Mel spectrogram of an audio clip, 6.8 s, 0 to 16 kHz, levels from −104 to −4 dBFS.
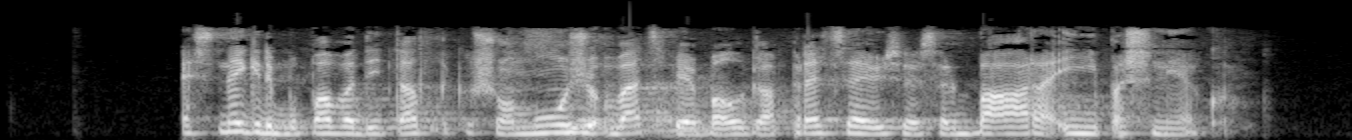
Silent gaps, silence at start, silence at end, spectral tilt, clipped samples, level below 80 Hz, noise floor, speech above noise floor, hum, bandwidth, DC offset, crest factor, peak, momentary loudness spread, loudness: none; 0.9 s; 0.65 s; -5 dB/octave; under 0.1%; -56 dBFS; -87 dBFS; 71 dB; none; 7.8 kHz; under 0.1%; 16 dB; 0 dBFS; 11 LU; -16 LUFS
